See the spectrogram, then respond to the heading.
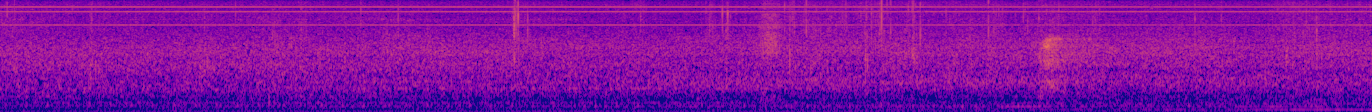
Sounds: car, vehicle

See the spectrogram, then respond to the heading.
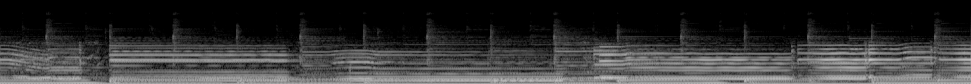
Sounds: steel guitar, music

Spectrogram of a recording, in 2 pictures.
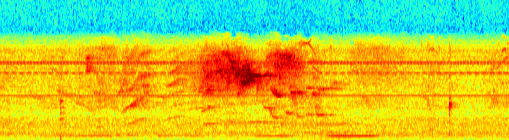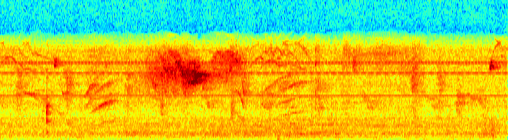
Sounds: inside a small room

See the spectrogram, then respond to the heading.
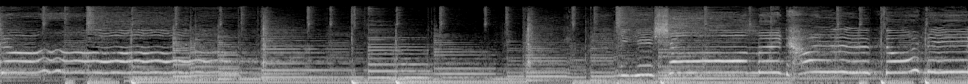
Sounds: singing

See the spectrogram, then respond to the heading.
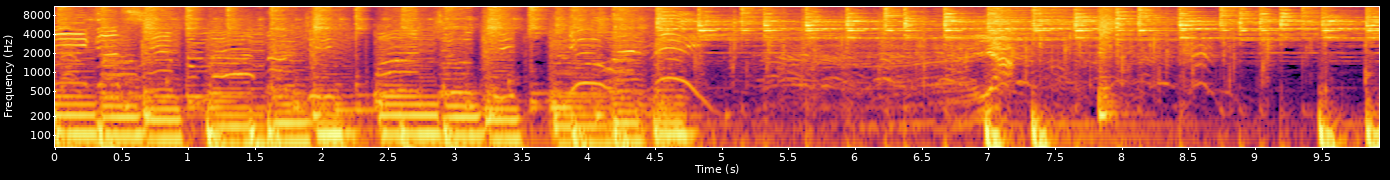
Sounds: funk

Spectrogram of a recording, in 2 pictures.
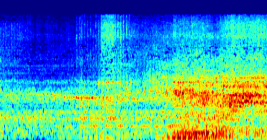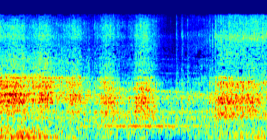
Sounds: lathe spinning

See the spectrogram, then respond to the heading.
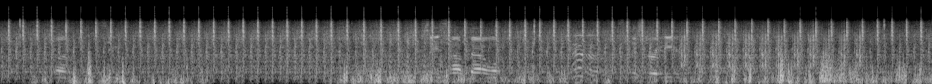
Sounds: speech, idling, vehicle, engine

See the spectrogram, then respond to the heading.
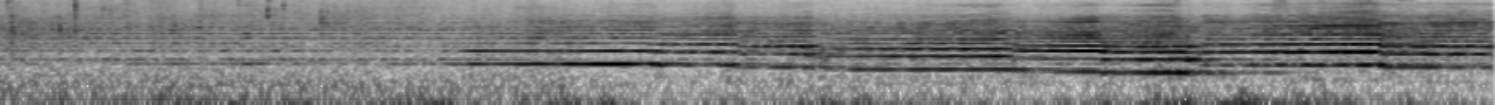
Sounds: orchestra, music

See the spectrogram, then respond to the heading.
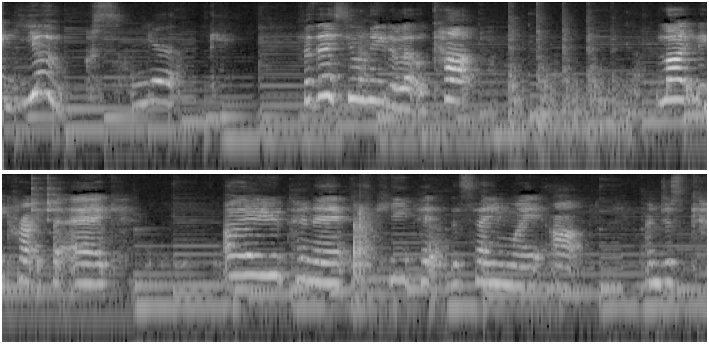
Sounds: kid speaking

